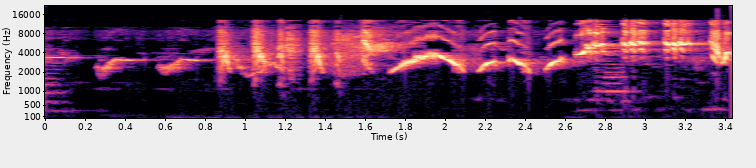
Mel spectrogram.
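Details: White-rumped shama sings a soft whistled opening, then rapid buzzy bursts and arching whistled notes, ending in a harsh rattling series.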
